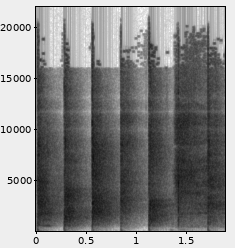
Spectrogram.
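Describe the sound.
Rhythmic slapping claps, about seven sharp hits in quick succession with a brief gap midway, fairly loud, sounding like hands smacking on skin. No voices.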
